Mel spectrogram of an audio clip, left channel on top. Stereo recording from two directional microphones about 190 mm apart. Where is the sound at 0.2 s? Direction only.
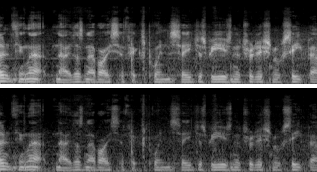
10° left (ahead or behind).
